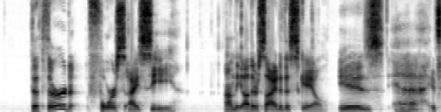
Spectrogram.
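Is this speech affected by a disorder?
No.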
